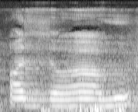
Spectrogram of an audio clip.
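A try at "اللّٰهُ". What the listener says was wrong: इसको मोटा पढ़ें, लफ्ज़ अल्लाह को। अल्लाहु।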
